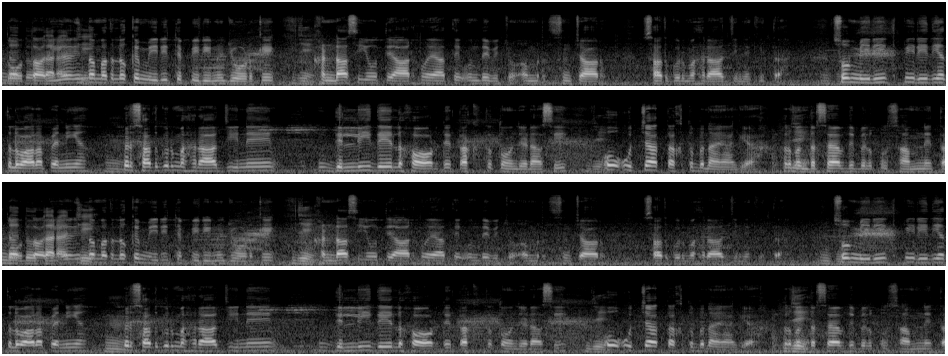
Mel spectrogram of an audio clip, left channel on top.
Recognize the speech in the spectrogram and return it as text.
ਧਾਰੀ ਹੈ। ਇਹਦਾ ਮਤਲਬ ਕਿ ਮੀਰੀ ਤੇ ਪੀਰੀ ਨੂੰ ਜੋੜ ਕੇ ਖੰਡਾ ਸੀ ਉਹ ਤਿਆਰ ਹੋਇਆ ਤੇ ਉਹਦੇ ਵਿੱਚੋਂ ਅੰਮ੍ਰਿਤ ਸੰਚਾਰ ਸਤਿਗੁਰੂ ਮਹਾਰਾਜ ਜੀ ਨੇ ਕੀਤਾ। ਸੋ ਮੀਰੀ ਤੇ ਪੀਰੀ ਦੀਆਂ ਤਲਵਾਰਾਂ ਪਹਿਨੀਆਂ। ਫਿਰ ਸਤਿਗੁਰੂ ਮਹਾਰਾਜ ਜੀ ਨੇ ਦਿੱਲੀ ਦੇ ਲਾਹੌਰ ਦੇ ਤਖਤ ਤੋਂ ਜਿਹੜਾ ਸੀ ਉਹ ਉੱਚਾ ਤਖਤ ਬਣਾਇਆ ਗਿਆ, ਹਰਿਮੰਦਰ ਸਾਹਿਬ ਦੇ ਬਿਲਕੁਲ ਸਾਹਮਣੇ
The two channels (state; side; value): normal; both; correlation 0.87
